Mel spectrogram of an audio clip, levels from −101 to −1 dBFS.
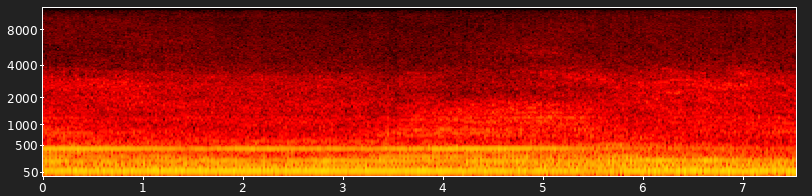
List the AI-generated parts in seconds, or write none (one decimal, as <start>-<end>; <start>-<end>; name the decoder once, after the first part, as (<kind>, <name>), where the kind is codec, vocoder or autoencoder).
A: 1.4-4.2 (codec, SNAC)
